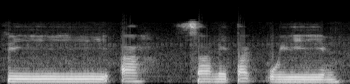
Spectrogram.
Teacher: di fi ya-nya itu ada harokat panjang, lalu depannya itu ada hamzah. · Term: mat jaiz musafil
